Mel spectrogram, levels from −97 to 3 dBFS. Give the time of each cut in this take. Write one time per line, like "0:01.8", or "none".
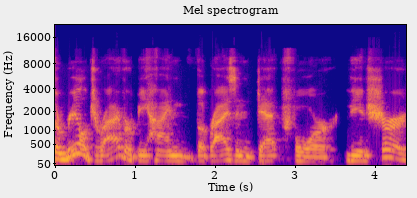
0:01.7

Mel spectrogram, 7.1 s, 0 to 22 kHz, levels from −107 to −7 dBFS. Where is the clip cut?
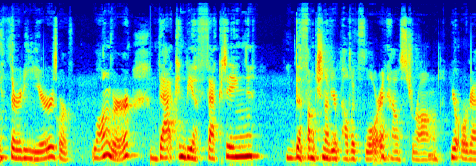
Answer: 0:00.8
0:02.2

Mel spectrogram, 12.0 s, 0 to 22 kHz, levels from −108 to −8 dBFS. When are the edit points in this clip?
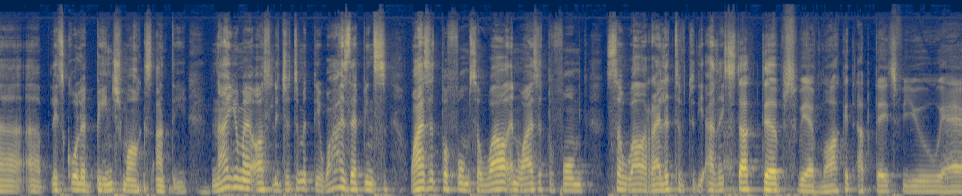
0:09.1

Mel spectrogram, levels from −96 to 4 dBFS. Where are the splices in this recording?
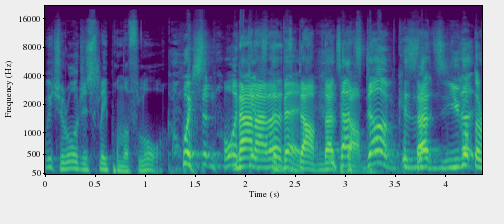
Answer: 0:01.2

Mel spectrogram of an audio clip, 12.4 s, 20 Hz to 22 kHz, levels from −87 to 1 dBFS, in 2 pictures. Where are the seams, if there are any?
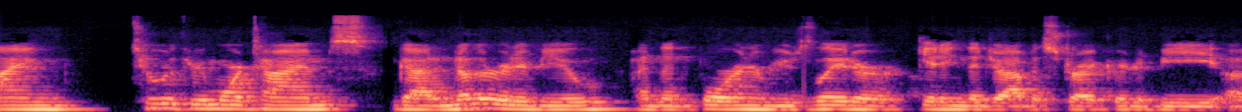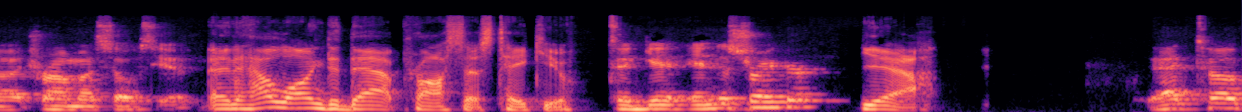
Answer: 0:04.6
0:07.2

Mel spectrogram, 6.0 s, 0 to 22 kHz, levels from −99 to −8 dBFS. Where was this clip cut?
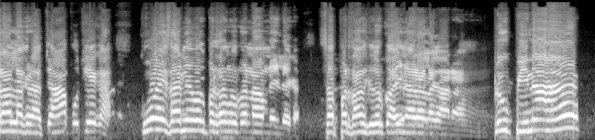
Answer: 0:04.9

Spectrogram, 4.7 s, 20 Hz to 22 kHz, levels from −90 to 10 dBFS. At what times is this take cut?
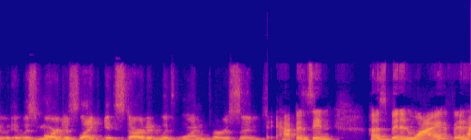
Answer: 0:02.7

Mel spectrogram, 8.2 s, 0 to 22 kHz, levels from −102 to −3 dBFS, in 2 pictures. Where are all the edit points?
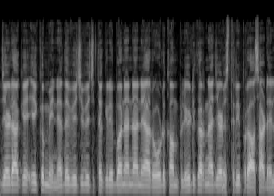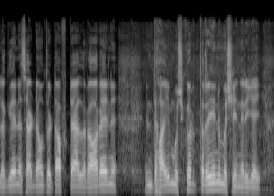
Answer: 0:03.3
0:06.1

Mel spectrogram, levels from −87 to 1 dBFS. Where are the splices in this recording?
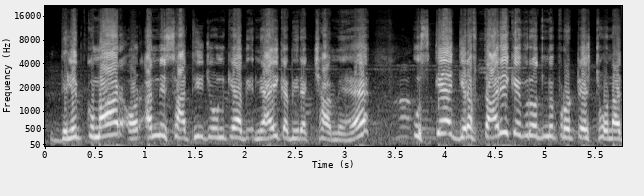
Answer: none

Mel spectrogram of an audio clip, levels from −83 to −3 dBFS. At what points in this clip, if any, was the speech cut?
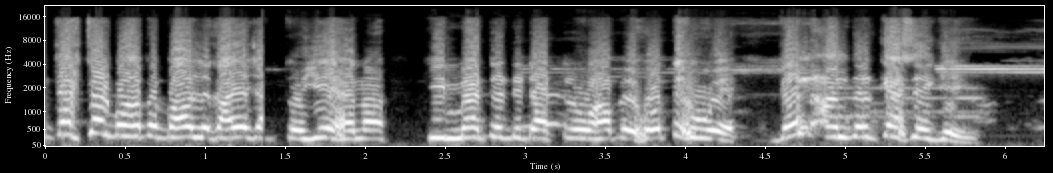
0:01.4

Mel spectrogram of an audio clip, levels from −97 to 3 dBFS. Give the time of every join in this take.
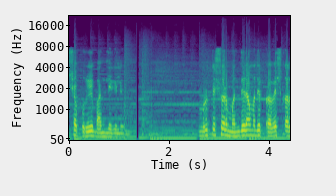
0:01.4

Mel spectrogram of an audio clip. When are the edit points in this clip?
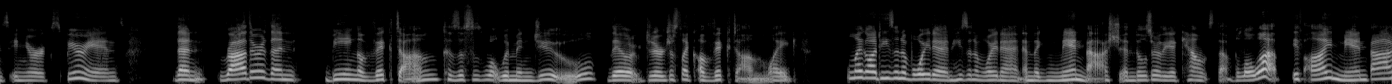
0:03.2
0:12.8

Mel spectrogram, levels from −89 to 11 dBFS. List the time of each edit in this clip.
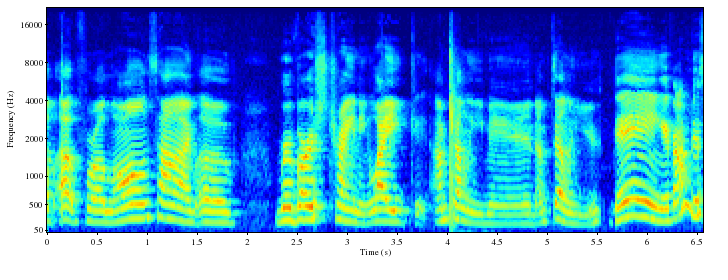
0:05.5

